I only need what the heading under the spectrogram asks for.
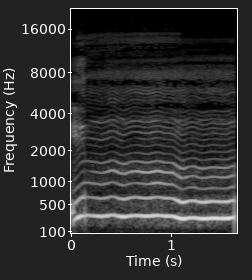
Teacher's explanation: karena nun bertasydid itu gunnah, dibacanya itu ditahan 2 harokat.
